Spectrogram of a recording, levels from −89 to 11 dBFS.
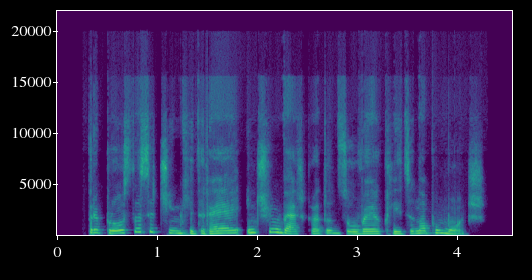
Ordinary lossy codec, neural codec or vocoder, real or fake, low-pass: Opus, 24 kbps; autoencoder, 48 kHz, 128 numbers a frame, DAC-VAE, trained on Japanese speech; fake; 19.8 kHz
